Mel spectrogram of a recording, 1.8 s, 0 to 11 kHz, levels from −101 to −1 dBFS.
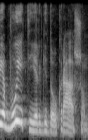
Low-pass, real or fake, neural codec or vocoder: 9.9 kHz; real; none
